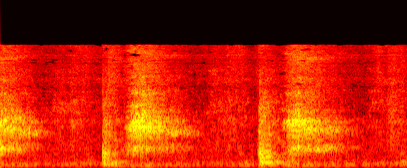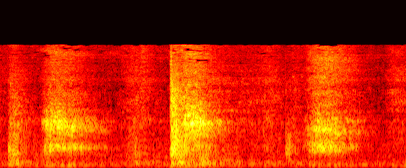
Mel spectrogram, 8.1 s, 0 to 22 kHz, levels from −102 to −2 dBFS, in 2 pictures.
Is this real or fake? fake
